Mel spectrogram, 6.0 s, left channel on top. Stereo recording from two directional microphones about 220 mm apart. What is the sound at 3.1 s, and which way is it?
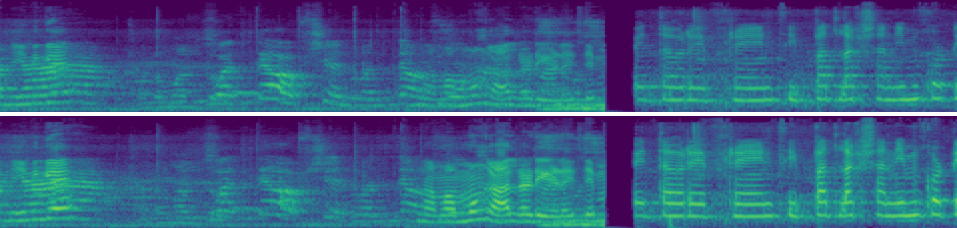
Speech, centre (ahead or behind).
